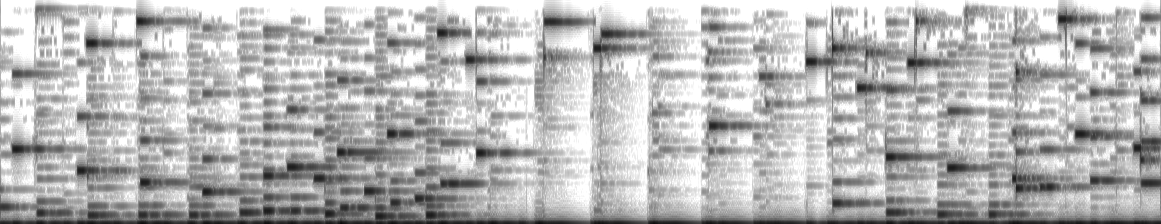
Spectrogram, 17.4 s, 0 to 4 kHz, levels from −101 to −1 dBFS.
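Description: No technical faults can be heard anywhere in this recording of sounds.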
